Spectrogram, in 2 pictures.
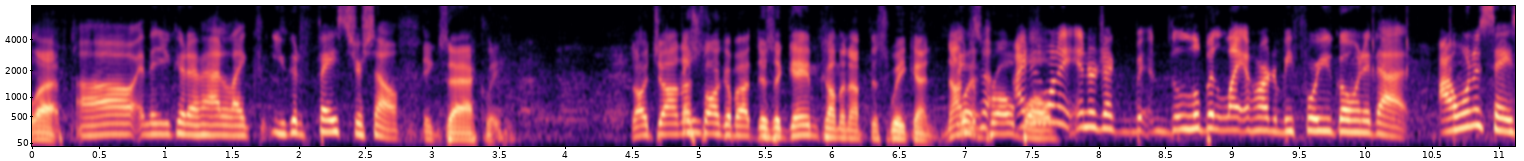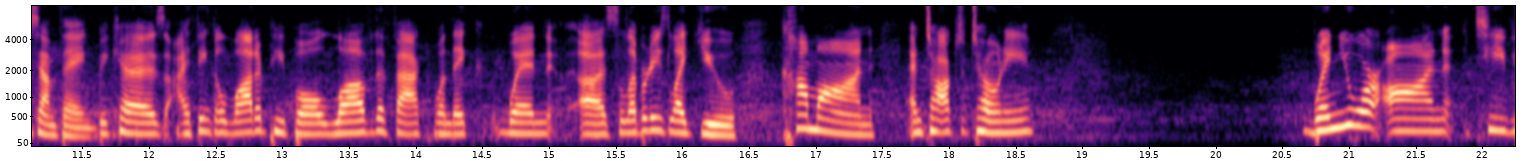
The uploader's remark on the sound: Here at Radio Row for Super Bowl 52 LIVE from Mall Of America and this place is now crawling with players of today and yesterday. Hall Of Famers and Prime TIme Players everywhere.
